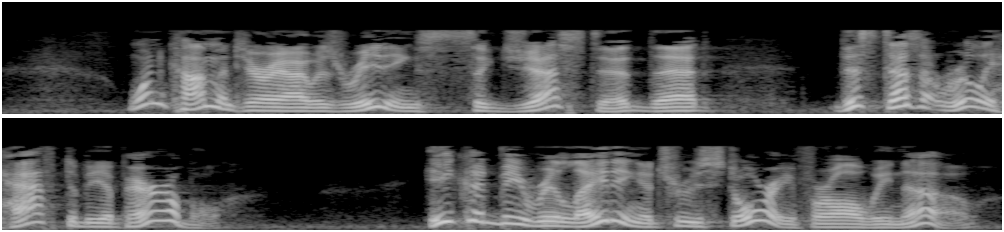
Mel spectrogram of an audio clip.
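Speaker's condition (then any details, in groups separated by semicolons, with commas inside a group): No condition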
